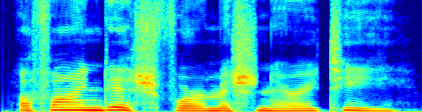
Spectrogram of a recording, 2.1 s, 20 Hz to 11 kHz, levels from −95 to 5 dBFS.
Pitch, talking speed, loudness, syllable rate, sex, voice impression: 220 Hz, 200 wpm, -15 LUFS, 1.6 syllables/s, female, very feminine, young, very thin, tensed, slightly weak, slightly bright, soft, clear, fluent, very cute, intellectual, refreshing, sincere, very calm, very friendly, very reassuring, very unique, very elegant, very sweet, lively, very kind, slightly sharp, modest, slightly light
